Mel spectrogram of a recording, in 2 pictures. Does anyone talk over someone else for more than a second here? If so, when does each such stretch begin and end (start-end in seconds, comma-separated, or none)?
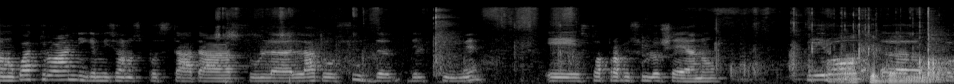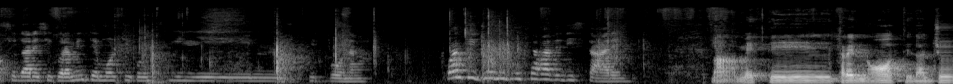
8.3-9.6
